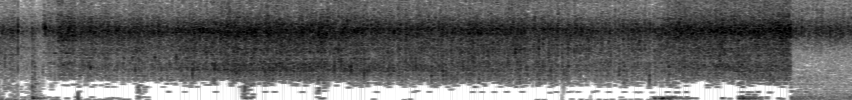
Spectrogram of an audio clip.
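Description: Hot oil sizzling steadily in a cooking pot as chopped tomatoes and green chillies fry with onions and ginger-garlic paste, with a few faint knocks.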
